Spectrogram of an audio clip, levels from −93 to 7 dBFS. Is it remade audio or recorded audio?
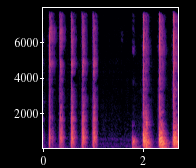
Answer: remade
